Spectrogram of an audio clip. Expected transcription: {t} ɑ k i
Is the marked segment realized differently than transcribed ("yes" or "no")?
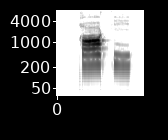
yes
